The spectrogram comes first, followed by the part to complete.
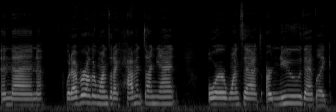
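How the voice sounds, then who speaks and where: A young adult woman from the United States with a raspy voice, rambling chattily through a casual hair color review. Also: medium pitch, fairly even intonation, takes it slowly. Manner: rambling, chatty, many fillers. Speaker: beauty vlogger.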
